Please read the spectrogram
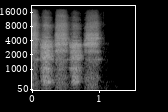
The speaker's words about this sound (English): So now I radiate out to you these energies. Breathe them in. No huffing and no puffing.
